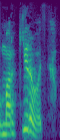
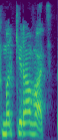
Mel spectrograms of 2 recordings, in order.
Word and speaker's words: маркировать: У лингвистов есть такой термин, тот самый, который сейчас Есения как раз употребила, и там как раз ударение ставится на букву «и». А вот маркировать, предположим, продукты в холодильнике, вот там уже будет другое ударение. Просто разные смыслы. У нас такое бывает, в зависимости от смысла меняется ударение.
